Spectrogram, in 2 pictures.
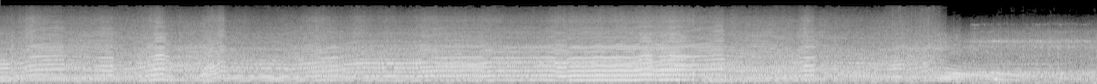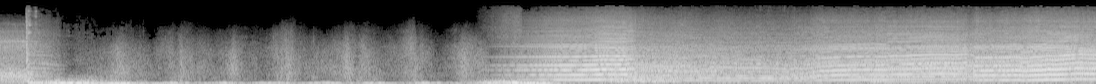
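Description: A motorcycle engine whines loudly, rising and falling in pitch as it shifts gears.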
